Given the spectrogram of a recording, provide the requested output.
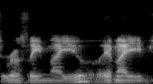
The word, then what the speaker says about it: Mayeux: It's Rosalee Mayeux. Am I pronouncing that right? No. You are. Miracle. Mayeux? Miracle. Mayeux. Mayeux, yes.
